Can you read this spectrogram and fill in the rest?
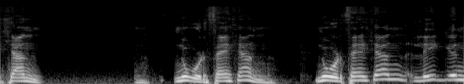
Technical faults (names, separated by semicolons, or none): call audio freeze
